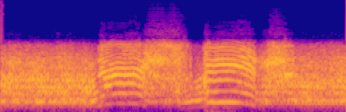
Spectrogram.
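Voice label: Russian aircraft destroyed mood high, speech; War Thunder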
